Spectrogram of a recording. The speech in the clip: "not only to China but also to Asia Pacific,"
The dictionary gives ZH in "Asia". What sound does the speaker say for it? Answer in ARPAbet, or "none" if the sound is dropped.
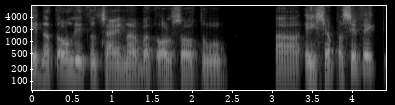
SH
